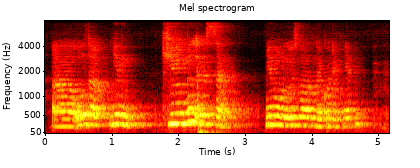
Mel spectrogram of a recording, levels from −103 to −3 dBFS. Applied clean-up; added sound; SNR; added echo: neural separator model SepFormer DNS4.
